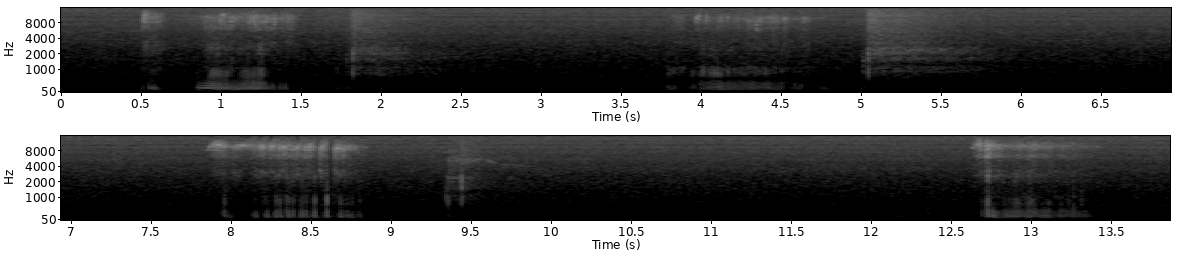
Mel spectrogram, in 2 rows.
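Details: A 10-year-old cat sleeping and snoring, likened to a man; breathy snores in irregular bursts, some low and rasping, others hissy and higher, spaced several seconds apart over a quiet indoor background.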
